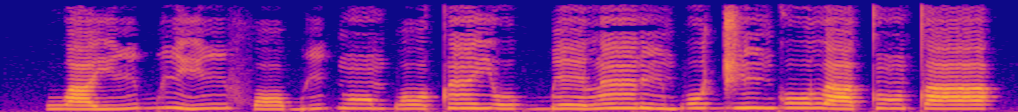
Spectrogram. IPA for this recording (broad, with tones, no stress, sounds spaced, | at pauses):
w a˨ j i˨˦ b i˦˨ j i˧ f ɔ˨ b i˨˦ ɡ ɔ̃˧ b ɔ˧ t ɛ̃˦ j o˧ ɡ͡b e˧ l ɛ̃˦ ɾ ĩ˧ b o˦ d͡ʒ ĩ˦ ɡ o˦ l a˧ t ɔ̃˦ t a˦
